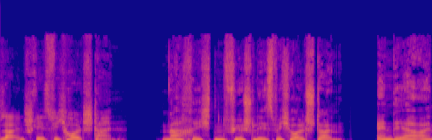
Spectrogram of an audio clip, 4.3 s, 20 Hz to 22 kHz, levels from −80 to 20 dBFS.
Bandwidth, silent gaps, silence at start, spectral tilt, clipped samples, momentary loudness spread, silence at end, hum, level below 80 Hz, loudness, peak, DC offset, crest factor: 17 kHz; 1.27-1.56 s; 0 s; -4 dB/octave; under 0.1%; 9 LU; 0 s; none; -48 dBFS; -20 LUFS; -2 dBFS; under 0.1%; 18 dB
